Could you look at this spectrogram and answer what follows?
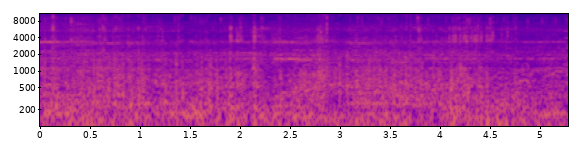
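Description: Roller coaster train running along its steel track, a continuous rumble, with wind buffeting the ride-mounted camera's microphone.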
